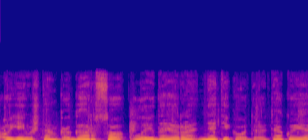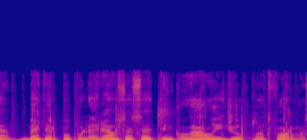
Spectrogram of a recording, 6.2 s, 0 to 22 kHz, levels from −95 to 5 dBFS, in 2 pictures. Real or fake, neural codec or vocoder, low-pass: real; none; 10.8 kHz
